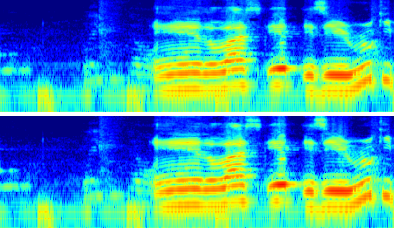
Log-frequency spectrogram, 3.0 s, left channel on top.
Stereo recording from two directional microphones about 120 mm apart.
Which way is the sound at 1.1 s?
20° right (ahead or behind).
